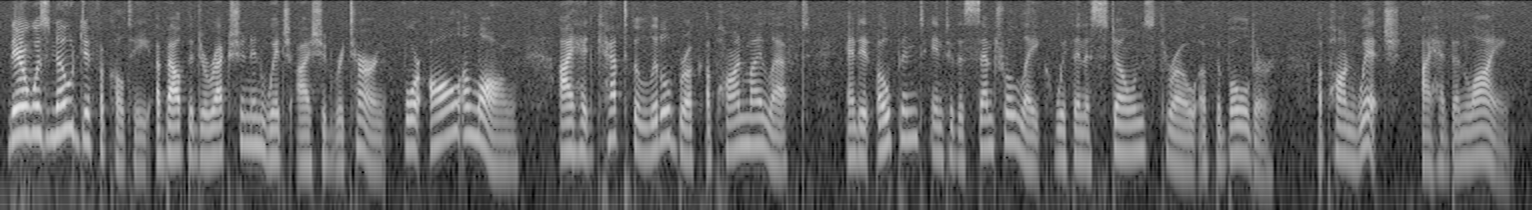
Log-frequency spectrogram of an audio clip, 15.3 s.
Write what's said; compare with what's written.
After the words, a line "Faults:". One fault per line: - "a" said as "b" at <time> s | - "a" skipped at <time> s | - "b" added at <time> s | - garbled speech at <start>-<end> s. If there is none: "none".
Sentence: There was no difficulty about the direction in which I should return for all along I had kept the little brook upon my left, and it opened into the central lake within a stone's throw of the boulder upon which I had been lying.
There was no difficulty about the direction in which I should return for all along I had kept the little brook upon my left, and it opened into the central lake within a stone's throw of the boulder upon which I had been lying.
Faults:
none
